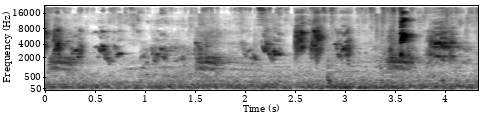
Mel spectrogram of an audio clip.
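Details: Albino and Fisher's lovebirds feeding in an aviary alongside budgies, giving a busy run of harsh, squawky chirps in quick irregular bursts, several birds calling over one another, with a soft low hum underneath.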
